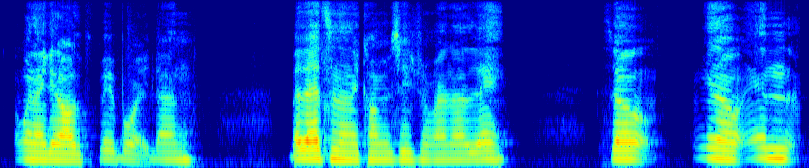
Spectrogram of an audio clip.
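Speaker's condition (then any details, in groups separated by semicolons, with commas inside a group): Cerebral palsy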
